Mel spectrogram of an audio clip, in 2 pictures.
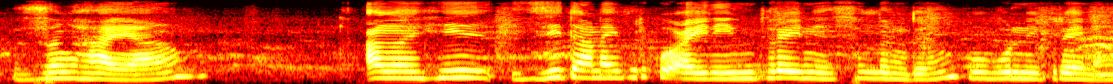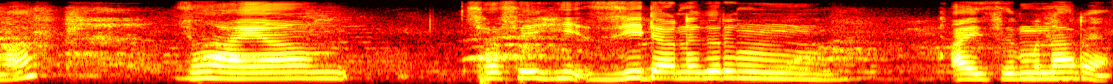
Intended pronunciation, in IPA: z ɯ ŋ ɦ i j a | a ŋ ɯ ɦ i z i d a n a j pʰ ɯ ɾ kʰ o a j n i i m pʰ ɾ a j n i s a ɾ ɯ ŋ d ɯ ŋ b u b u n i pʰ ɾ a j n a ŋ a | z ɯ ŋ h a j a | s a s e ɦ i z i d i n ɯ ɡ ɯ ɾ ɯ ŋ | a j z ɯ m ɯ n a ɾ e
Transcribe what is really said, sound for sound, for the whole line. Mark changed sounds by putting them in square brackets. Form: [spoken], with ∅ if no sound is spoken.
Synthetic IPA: z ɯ ŋ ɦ [a] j a | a ŋ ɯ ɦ i z i d a n a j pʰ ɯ ɾ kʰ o a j n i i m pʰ ɾ a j n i s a [l] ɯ ŋ d ɯ ŋ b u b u n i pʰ ɾ a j n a ŋ a | z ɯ ŋ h a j a | s a s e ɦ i z i d [a] n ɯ ɡ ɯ ɾ ɯ ŋ | a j z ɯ m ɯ n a ɾ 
